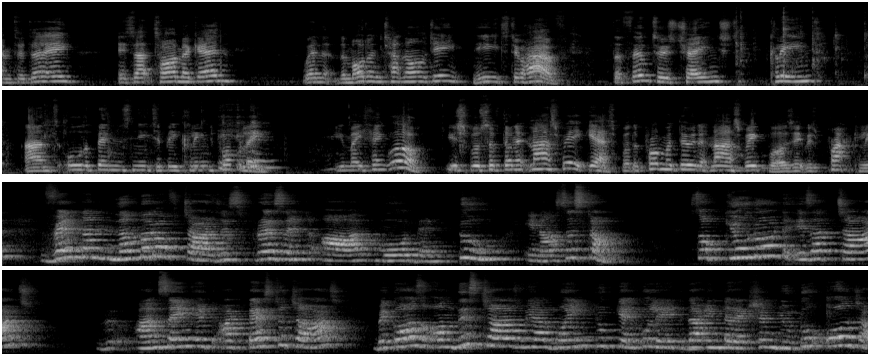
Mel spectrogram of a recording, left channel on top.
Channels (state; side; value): different; both; correlation 0.00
